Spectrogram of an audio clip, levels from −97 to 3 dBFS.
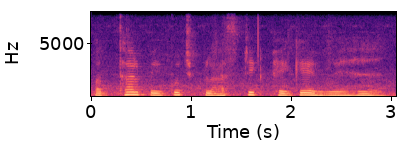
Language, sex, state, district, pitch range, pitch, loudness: Hindi, female, Uttar Pradesh, Lucknow, 175-210 Hz, 190 Hz, -15 LUFS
